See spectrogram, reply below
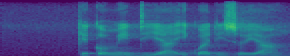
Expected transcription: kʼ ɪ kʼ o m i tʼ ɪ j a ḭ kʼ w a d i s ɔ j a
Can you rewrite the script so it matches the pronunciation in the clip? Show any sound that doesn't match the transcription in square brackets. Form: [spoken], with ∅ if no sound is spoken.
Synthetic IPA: kʼ ɪ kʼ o m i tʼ [i] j a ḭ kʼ w a d i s ɔ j a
